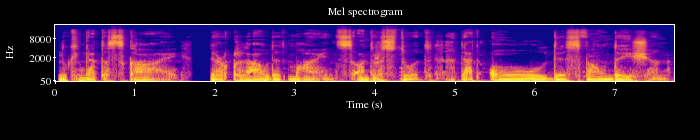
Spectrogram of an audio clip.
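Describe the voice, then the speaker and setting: A man telling a bedtime story in an ASMR style, in a hushed breathy whisper with drawn-out phrases and long pauses. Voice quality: breathy whisper with creaky low murmur. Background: video game ambience.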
